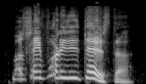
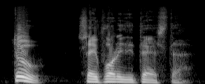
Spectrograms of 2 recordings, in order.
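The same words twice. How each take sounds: First: High, loud outburst of disbelief; shocked exclamation. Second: Growled. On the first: Dealer cries out at the cop after the elbow, shocked. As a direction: blurt it out in shock, voice jumping up. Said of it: "esclamò Roby". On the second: Cop growls the insult back at the dealer. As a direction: snarl it back at him. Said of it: "ringhiò Campagna". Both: A narrator's reading.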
